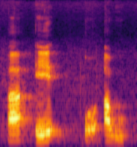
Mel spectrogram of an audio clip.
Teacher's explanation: अर्ध विवर्त स्वर ऐसे स्वर जिनके उच्चारण में मुख द्वार आधा खुलता है। अर्ध विवर्त स्वर कहलाते हैं।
